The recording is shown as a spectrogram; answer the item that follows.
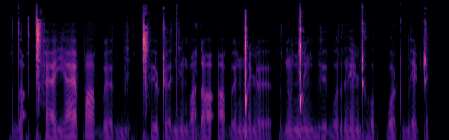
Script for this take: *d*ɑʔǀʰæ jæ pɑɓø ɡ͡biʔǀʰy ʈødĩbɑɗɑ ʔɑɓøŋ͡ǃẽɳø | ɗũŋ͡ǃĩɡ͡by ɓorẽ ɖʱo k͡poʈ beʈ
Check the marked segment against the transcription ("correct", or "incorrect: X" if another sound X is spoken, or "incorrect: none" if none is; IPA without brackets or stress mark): correct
